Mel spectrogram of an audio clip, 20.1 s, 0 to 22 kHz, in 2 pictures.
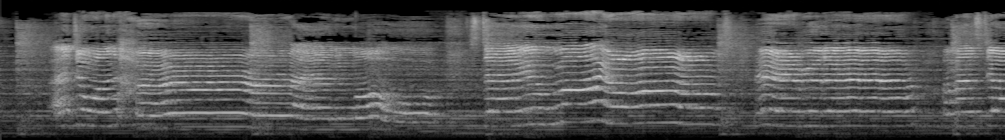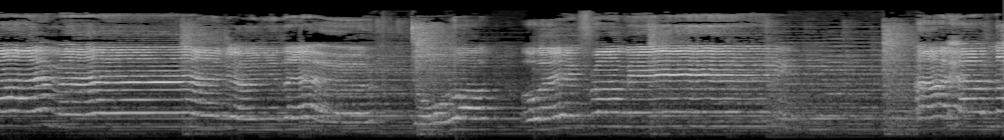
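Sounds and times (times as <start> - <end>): girl singing a ballad: 0.0 - 20.0.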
